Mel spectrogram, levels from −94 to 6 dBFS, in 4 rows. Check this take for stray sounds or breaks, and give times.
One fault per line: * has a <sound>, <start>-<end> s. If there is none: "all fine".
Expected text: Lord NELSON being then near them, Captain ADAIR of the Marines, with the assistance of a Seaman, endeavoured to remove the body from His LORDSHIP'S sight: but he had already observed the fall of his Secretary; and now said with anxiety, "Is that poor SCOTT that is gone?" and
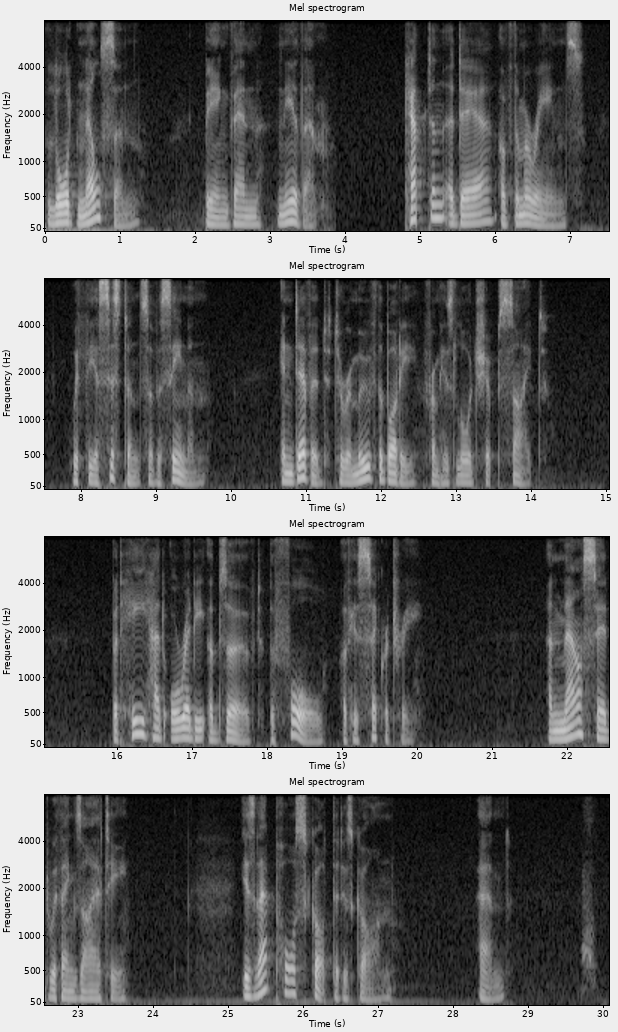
* has a bark, 29.7-29.9 s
